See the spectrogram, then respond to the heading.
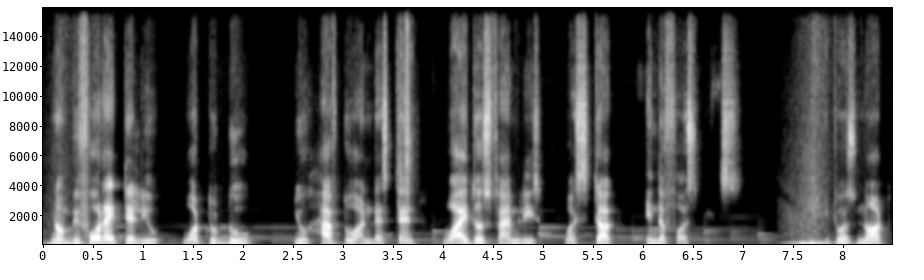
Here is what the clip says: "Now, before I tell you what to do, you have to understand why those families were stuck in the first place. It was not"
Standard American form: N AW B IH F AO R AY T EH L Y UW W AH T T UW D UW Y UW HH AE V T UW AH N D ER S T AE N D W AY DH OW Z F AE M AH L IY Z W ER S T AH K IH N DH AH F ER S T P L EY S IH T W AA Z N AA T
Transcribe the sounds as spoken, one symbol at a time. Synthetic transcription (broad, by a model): N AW B IH F AO R AY T EH L Y UW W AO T T UW D UW Y UW HH AE V T UW AH N D ER S T AE N D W AY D OW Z F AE M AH L IY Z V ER S T AH K IH N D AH F ER S T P EY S IH T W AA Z N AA T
